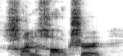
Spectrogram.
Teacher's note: putting that third tone before 好吃 turns it into a double third tone exception rule. So I pronounced 很好吃, even though 很 is technically a third tone.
